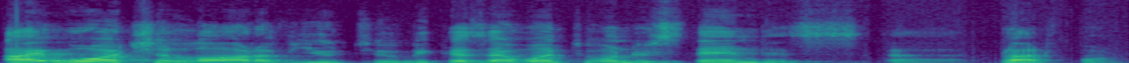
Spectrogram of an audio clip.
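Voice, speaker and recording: A man is speaking. He has a non-native accent. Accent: foreign accent, non-native English. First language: not English. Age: 40s. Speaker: podcast host. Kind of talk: casual chat. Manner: halting, many fillers.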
